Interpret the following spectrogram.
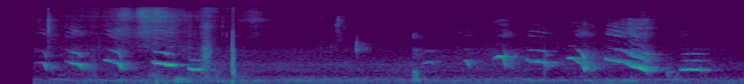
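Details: Border Collie puppies exploring a house and chasing their mother, giving a series of short high whines and whimpers, many sliding downward, in irregular bursts with brief quiet gaps; a low steady hum runs underneath.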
